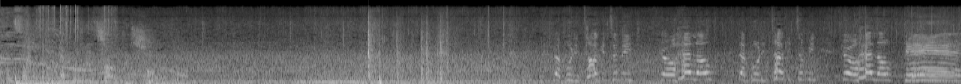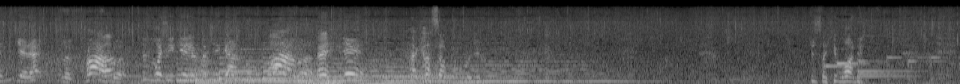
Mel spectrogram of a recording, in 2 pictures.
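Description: Heavy rain pours down.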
